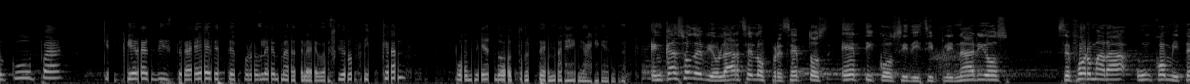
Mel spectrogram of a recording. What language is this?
Spanish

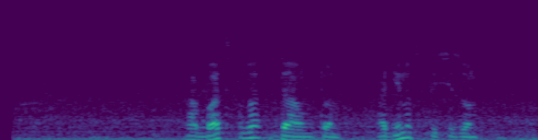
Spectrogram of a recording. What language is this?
Russian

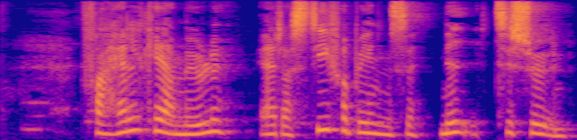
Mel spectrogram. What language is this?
Danish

